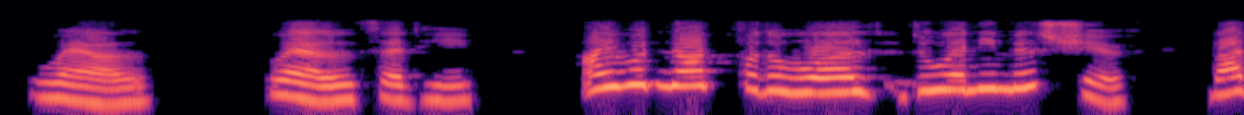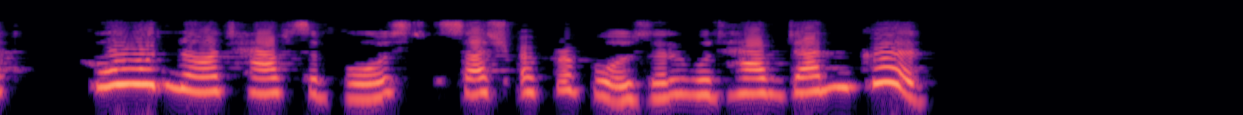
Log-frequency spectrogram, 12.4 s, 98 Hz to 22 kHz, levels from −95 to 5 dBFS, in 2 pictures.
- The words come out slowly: Yes, slow, 125 wpm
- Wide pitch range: Yes, wide, 7.3 semitones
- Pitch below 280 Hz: No, very high, 285 Hz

